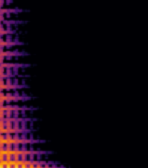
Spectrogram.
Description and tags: A notification sound, or something being hit.
Created using SFXR.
